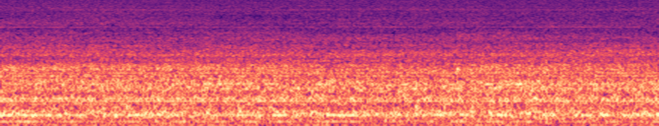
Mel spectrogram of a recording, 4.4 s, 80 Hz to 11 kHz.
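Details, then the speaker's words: Kywoo Tycoon Max 3D printer printing, mic held close: only a faint, even power-supply fan hiss, no stepper whine or knocking; running quietly and normally. "so honestly i think the only fan that i'm really hearing a lot of is the power supply i don't think i'm really hearing anything else"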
